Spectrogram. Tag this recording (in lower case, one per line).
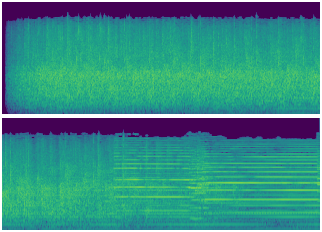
woodwind instrument
bagpipes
